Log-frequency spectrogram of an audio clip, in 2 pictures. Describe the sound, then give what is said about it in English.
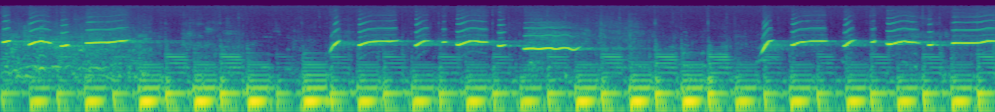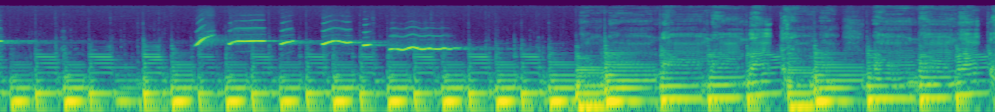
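A bright whistled melody rides over a steady jazz band accompaniment, coming in short sliding phrases that repeat several times before the instruments carry on alone near the end. “I was saying it's a bit of a, in terms of Muppet World, it feels a bit of a proto-Walter with the sort of the whistling.”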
